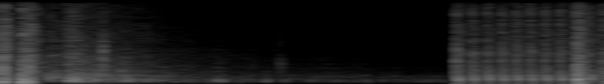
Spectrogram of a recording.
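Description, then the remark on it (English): A loud gunshot blast rings out and fades, followed by a rapid burst of automatic gunfire, a quick string of sharp, evenly spaced shots, as a man is shot down with bullets hitting his arm and legs. “But he gets shot down as a few bullets hit his arm and legs.”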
